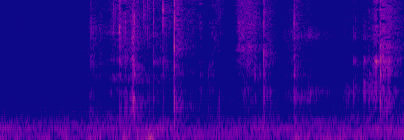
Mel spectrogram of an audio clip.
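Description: Faint rustling and light clicks of stiff paper bookmarks being shuffled and separated between fingers, with a cluster of small clicks in the second half and another near the end.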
